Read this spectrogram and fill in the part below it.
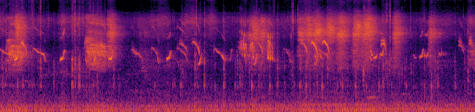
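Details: Several baby chicks chirping: quick, high, falling peeps overlap throughout, interrupted by loud hissing, rustling bursts near the start and in the second half.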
